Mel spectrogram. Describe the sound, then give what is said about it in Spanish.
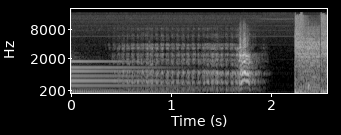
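A dog barking in a radio station jingle: a drawn-out, wavering, processed bark ends in a short sharp yelp. After a brief gap, a loud burst of sound cuts in. “mordete la cola y ladra con nosotros”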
